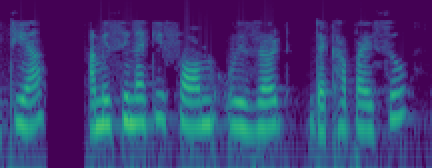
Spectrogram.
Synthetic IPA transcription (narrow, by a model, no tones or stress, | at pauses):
tija | amisinakifʰɔɹmɹizaɹʈ | dɛkʰapajsʊ̃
